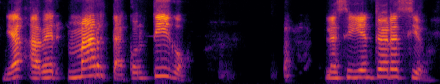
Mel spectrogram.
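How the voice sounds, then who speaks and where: A woman's voice: fairly high pitch, lively intonation, takes it slowly, sharp tone. A woman teacher giving an online class over a video call, explaining patiently and often checking in with her students.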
